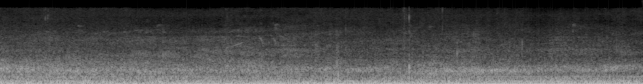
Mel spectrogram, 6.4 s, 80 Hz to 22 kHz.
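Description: Toyota Soarer's 1JZ-GTE 2.5-litre twin-turbo inline-six idling steadily with a low, even hum.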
